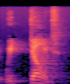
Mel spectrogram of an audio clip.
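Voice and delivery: sudden loud outburst; almost angry. A narrator's reading. Vampire bursting out at the dying psychic, almost angry. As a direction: snap the words out in frustration. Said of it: "and then he said almost angrily".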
